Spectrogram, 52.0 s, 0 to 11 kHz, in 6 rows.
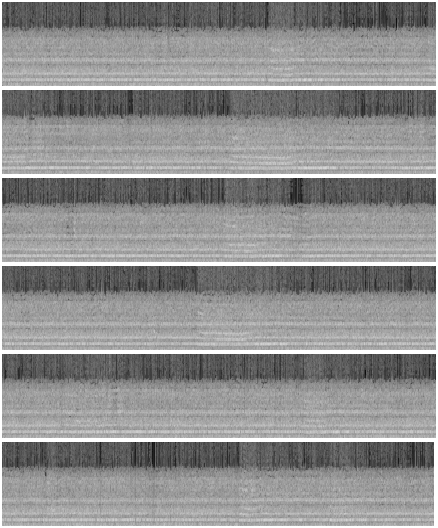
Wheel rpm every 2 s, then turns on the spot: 230, 230, 230, 230, 230, 230, 230, 220, 230, 230, 230, 220, 230, 230, 230, 220, 230, 230, 220, 230, 230, 230, 230, 240, 230, 230.
none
